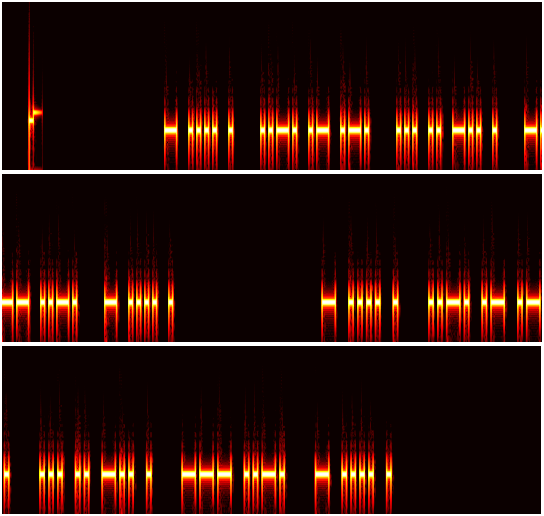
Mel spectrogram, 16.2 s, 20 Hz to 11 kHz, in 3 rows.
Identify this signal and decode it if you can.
Morse code, heard as a keyed tone, about 28 wpm, 700 Hz. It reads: THE FAR SIDE OF THE THE FAR SIDE OF THE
